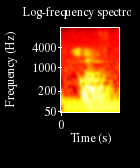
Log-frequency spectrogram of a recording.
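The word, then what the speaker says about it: Shanann: And I don't want to pronounce her name wrong. Shenan. Shenan.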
